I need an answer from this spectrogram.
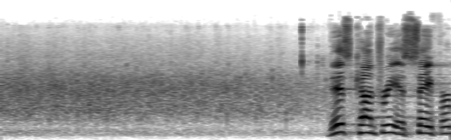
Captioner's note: applause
